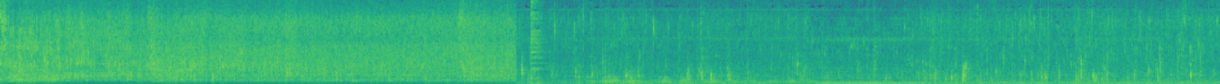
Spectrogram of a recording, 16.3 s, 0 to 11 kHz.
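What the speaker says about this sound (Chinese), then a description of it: "油温大概5-6分热，把鲫鱼片下锅炸。" Crucian carp slices deep-frying in plenty of hot oil, a steady broadband sizzle and crackle that swells louder and denser partway through as the fish goes in, continuous with no talking.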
